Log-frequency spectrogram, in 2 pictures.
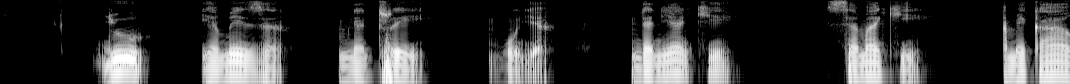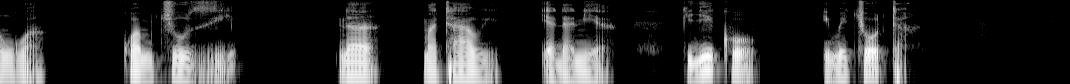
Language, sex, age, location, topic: Swahili, female, 18-24, Mombasa, agriculture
